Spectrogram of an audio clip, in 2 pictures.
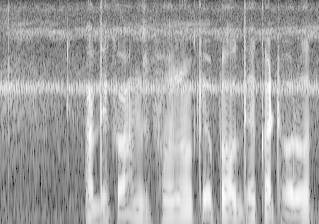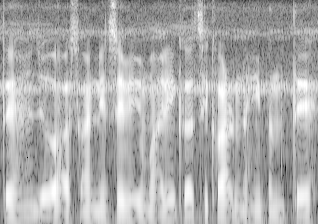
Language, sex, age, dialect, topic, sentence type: Hindi, male, 56-60, Awadhi Bundeli, agriculture, statement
